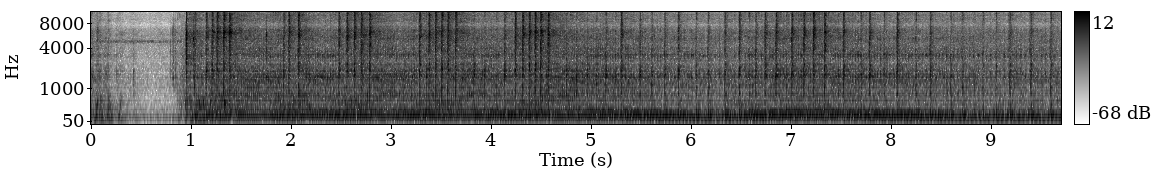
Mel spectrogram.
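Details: Yamaha RX King two-stroke (hard to shift gears), not ridden: fast somewhat ragged buzz, flat and choked rather than crisp; engine down on power by sound, cause not yet found.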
